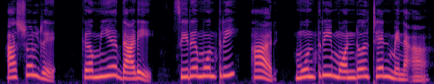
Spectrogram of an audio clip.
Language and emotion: Santali, neutral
